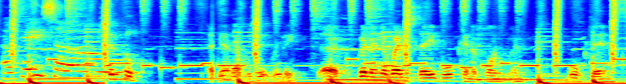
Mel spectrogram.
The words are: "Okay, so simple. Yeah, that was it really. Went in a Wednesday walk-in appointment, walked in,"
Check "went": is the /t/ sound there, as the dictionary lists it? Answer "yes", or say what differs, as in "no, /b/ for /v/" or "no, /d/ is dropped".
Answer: no, /t/ is dropped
